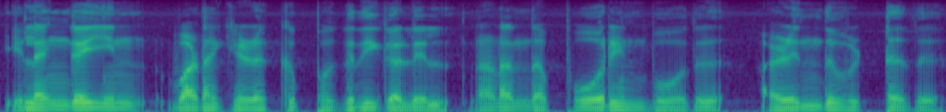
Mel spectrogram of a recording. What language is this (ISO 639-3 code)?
tam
